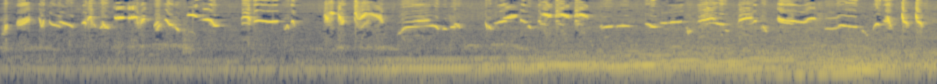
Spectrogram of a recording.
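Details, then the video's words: Oriental magpie-robin singing a rich, varied run of clear whistled phrases, rising and falling slurs and quick chirps, delivered almost continuously with brief gaps; a low steady hum sits underneath. "dengarkan kicauKACER INI pasti burung anda akan betambah master"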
